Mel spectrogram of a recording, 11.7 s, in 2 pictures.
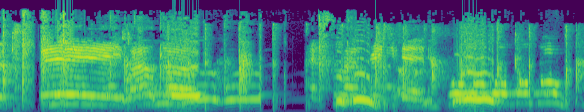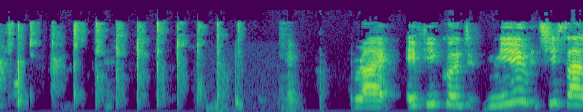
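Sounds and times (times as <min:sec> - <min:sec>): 
group clapping over video call: 0:00.0 - 0:08.3
speech: 0:09.5 - 0:11.6.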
